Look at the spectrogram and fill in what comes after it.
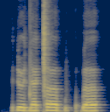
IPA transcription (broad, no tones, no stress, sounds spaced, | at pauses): ɗ ʉ d ɛ ǀ ə b | ɓ ə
